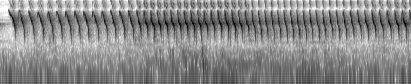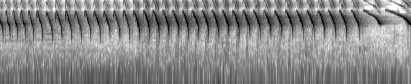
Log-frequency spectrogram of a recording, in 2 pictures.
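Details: Young canaries are meant to learn from this canary song: a sustained, very rapid high roll of buzzy pulses, swelling louder toward the end before a brief sliding note.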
